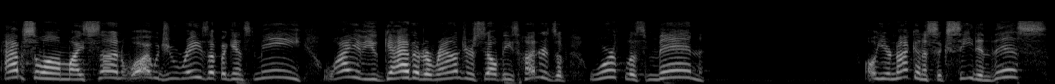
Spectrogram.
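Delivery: father's high, anguished plea to his son; pleading. Acted. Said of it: "he's pleading with them".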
